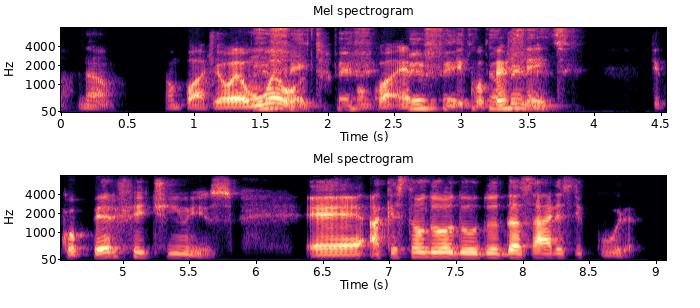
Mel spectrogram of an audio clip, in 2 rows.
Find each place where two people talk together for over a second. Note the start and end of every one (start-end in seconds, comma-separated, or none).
1.4-3.8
